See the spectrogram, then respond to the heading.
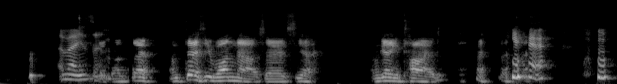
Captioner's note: laughter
